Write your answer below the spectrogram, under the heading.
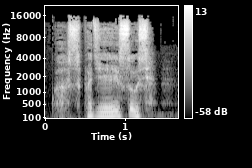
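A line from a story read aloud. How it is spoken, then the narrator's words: Whispered. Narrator (Russian): шептал Луис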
